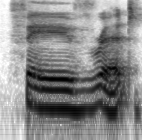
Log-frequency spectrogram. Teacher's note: most of the time though however we don't really say the middle syllable in this word we reduce it down to favorite two syllables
